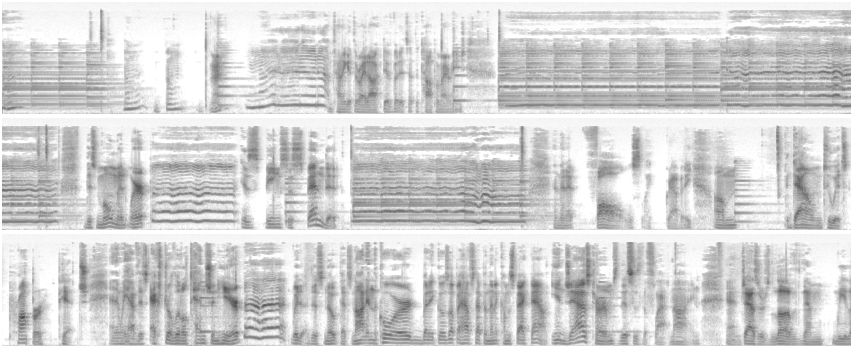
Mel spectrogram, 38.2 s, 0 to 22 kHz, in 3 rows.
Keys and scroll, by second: 1.2 space, 7.2 space, 13.9 space, 18.2 space, 20.3 space, 23.5 space.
